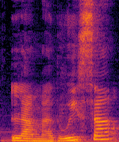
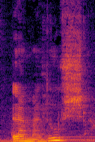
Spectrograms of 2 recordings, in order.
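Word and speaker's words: maduixa: try La Medusa is my brain wants to say LA maduisa or LA madrixa but it's la malucia is it is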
